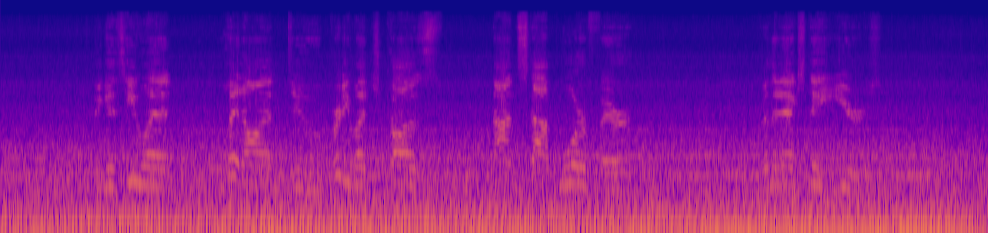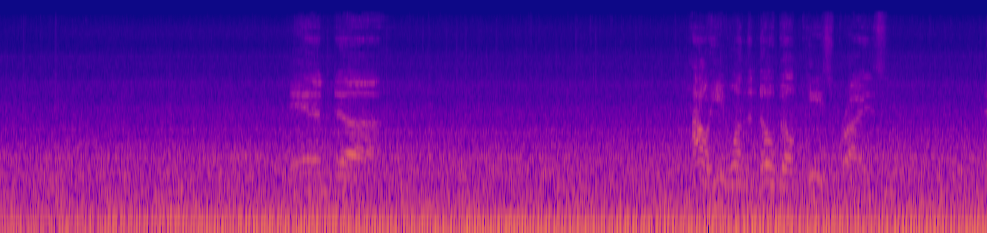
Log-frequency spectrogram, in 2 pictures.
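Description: A man talks calmly and close by, in bursts.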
